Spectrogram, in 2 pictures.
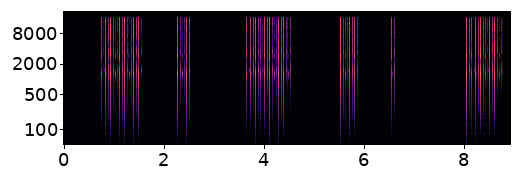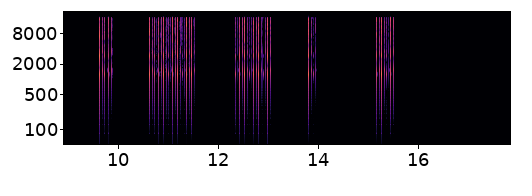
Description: Pulse dialling, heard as clicks on a phone line, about 11 pulses a second. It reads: 9 3 0 4 1 8 3 0 8 2 4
